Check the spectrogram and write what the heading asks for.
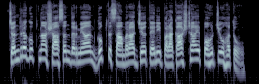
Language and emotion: Gujarati, neutral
